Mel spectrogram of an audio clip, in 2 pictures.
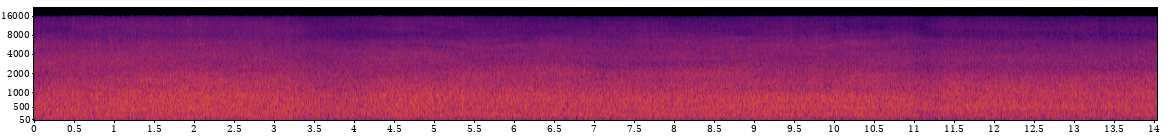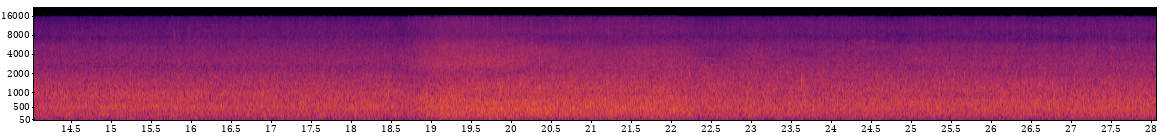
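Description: A small mountain stream running over rocks and branches in a shallow riffle, a steady rush of water that swells a little for a few seconds about two-thirds of the way through.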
